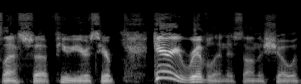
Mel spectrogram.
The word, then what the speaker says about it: Rivlin: Gary Rivlin is on the show with us today. Gary, did I get your last name pronounced correctly?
